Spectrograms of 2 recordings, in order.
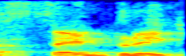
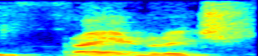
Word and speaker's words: Friedrich: George William फ्राइडरिच Hegel, कोई pronounce करेगा फेडरिक Hegel, but इसका प्रॉपर प्रोनाउंसिएशन फ्राइडरिच हेगल है। फ्राइड राइस नहीं, फ्राइडरिच हेगल, याद रखो।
